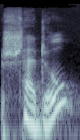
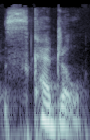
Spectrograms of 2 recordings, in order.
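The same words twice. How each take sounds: First: It is said with a British pronunciation. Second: It is said with an American pronunciation. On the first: "W Anglii powiemy schedule" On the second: "w Nowym Jorku to już będzie schedule. Schedule przez K"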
